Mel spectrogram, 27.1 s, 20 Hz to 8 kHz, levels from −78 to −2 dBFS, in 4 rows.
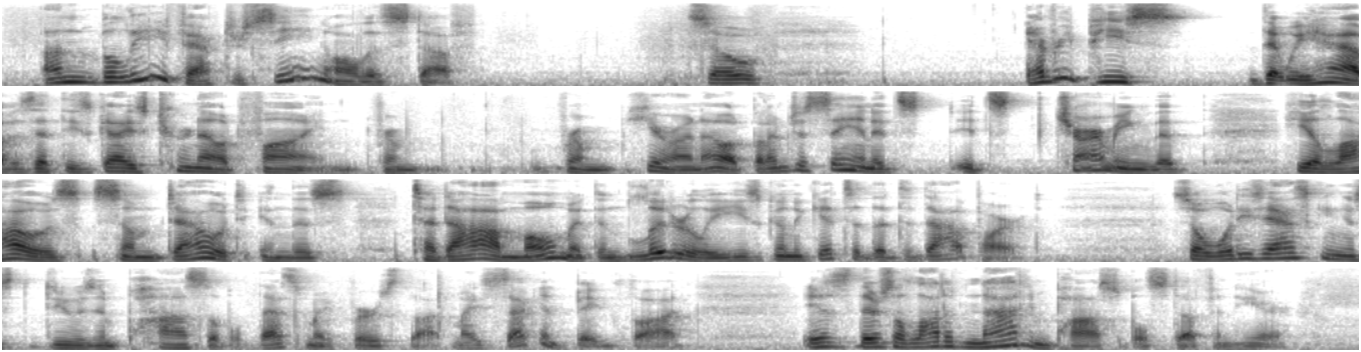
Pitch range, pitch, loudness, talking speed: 105-150 Hz, 125 Hz, -21 LUFS, 170 wpm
